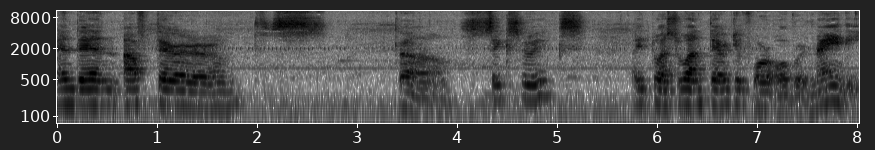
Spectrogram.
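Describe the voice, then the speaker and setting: A woman speaks at a very slow pace with a fairly low pitch and long, frequent pauses. Audible room echo surrounds her voice. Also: ordinary pitch variation. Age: 60s. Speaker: patient. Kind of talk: patient interview. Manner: halting, many fillers.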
